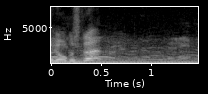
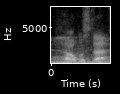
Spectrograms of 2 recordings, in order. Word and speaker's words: Halberstadt: Take two for Hildestad. Halberstadt, should I say? Pardon me, but saying the name wrong.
